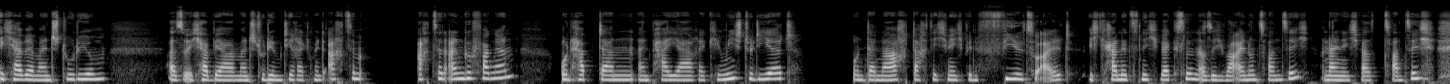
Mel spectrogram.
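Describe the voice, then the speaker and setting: A woman speaks at a fairly high pitch and a moderate pace, with fairly even intonation. The recording is very clean, with a silent background. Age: 20s. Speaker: podcast host. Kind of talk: casual monologue. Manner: halting.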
